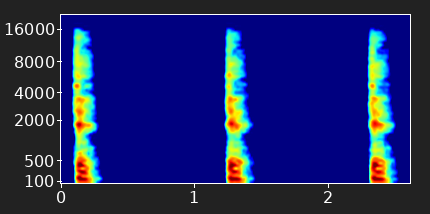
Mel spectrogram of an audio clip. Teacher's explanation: So the tip of the tongue touches here. And stop means you first stop the airflow at the gum ridge, and then you make a sudden release of the air. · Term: voiced alveolar stop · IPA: [d]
